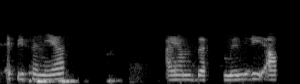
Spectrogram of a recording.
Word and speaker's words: Epifania: Epifania, I'm not sure how to pronounce it, but I think it's Epifania. Sí, hi, it's Epifania.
